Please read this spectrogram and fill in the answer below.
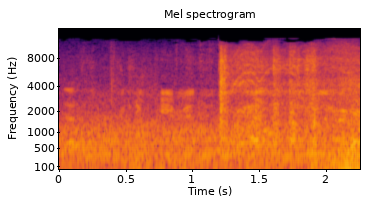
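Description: A car engine starting with a sudden burst about a second in, over the murmur of people talking.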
